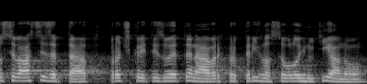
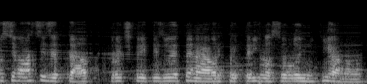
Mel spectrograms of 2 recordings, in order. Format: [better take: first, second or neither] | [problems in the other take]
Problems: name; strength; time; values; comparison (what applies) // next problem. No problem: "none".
first | noise reduction (neural separator model SepFormer DNS4)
